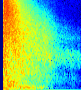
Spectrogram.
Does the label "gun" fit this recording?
Yes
